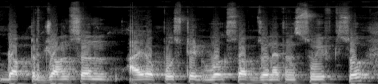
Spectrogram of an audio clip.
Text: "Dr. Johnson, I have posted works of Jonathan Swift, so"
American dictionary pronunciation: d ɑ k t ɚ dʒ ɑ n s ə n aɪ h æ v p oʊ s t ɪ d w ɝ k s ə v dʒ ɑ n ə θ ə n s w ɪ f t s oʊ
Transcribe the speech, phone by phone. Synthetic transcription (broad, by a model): d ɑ k t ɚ dʒ ɑ n s ə n aɪ h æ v p oʊ s t ɪ d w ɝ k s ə p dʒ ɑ n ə t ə n s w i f t s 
